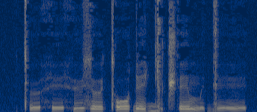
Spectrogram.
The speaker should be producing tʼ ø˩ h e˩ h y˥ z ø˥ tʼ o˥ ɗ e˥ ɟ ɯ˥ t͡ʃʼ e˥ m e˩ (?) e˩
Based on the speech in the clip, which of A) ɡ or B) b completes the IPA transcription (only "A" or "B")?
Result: A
